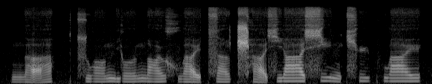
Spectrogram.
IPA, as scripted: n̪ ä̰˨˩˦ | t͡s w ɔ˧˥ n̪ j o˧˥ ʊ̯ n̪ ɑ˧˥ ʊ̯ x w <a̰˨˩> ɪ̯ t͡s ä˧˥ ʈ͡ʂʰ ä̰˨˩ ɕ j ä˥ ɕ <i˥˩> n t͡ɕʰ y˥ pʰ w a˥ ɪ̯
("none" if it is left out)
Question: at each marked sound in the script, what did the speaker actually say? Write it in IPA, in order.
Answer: a̰˨˩, i˥˩

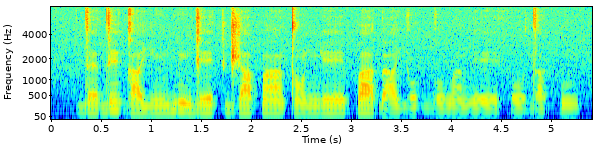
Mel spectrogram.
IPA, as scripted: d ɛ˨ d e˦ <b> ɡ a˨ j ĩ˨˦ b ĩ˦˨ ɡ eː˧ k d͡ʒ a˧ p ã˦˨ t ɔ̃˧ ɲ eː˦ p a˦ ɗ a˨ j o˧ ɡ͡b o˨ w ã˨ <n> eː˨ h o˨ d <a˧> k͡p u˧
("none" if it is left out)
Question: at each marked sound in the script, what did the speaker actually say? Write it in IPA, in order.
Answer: none, n, a˨

